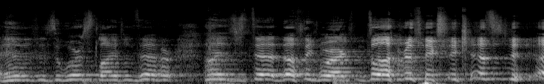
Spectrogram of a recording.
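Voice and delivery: loud, high, hammed-up wail; mock wailing complainer. Preacher mimics scores of people lamenting their lives, mock wailing. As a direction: whine it loudly, as if everything were a catastrophe.

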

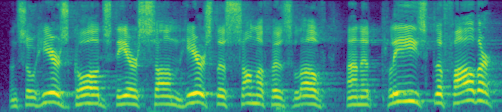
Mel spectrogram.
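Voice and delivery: loud, lifted preaching voice; preaching at full force. Acted. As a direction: proclaim it to the congregation.

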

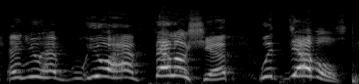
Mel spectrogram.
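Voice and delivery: loud, high-pitched shouted rebuke from the pulpit; full-force preaching. Real, not acted. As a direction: thunder at the church to rouse it.

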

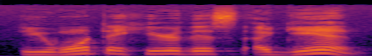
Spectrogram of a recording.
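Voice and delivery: usual speaking voice

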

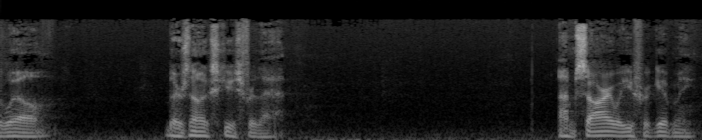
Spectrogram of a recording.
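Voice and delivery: low, subdued apology with long pauses; retold humble apology, pitched well down; contrite. Husband asking wife's forgiveness, contrite.

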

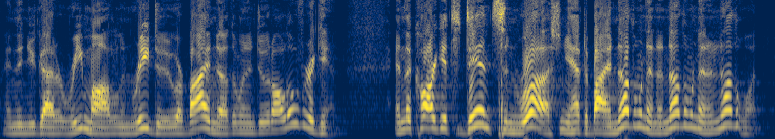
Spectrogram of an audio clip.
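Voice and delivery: exasperated preacher in full flow; building sermon climax. Acted. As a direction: preach it hard, rushing toward the end.

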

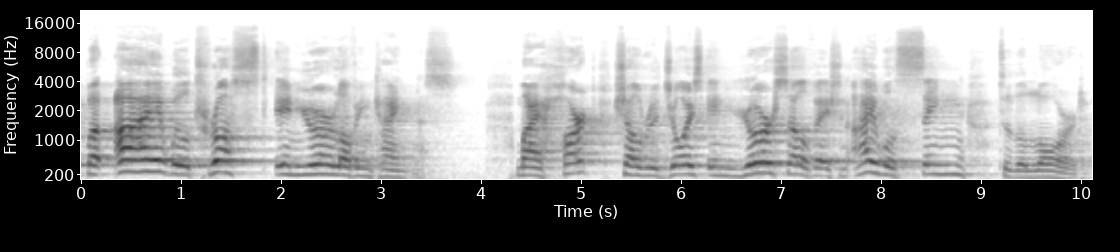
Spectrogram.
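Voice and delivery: loud, high, slow cry of trust; crying out to God. Retold or imitated. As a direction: lift it up to God in full voice. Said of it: "David cries out to God".

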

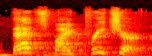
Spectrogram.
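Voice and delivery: high, drawn-out acted announcement; mock exclamation. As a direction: exclaim it slowly in a put-on high voice. Someone points out preacher in story.

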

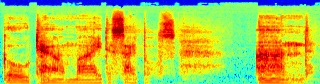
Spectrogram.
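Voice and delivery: slow near-whisper, pausing before "Peter"; hushed, weighty instruction. Acted. Imagined Lord telling the angel to include Peter, hushed. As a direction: whisper it slowly, then voice "Peter". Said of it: "this is very important".

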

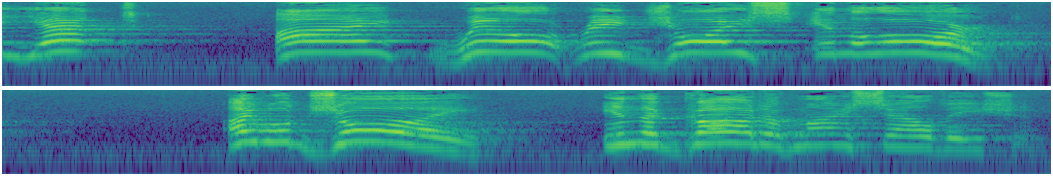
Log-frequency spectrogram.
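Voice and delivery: slow, high, very loud proclamation; big pulpit declamation, each word drawn out; triumphant scripture reading. Acted. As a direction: declare the prophet's joy at full force. Preacher proclaims the prophet's verse.

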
